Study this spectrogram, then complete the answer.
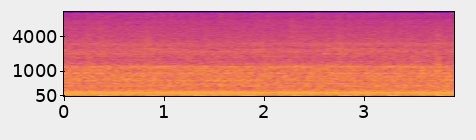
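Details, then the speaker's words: Triumph Daytona 675R that wouldn't start on a new battery (only clicked): smooth, even idle, no knocks, misses or hunting. Charging system reads 14.35 V, fine. Suspected cause: the battery was only on a trickle charger and never fully charged. "fires right up i don't see anything wrong there"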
